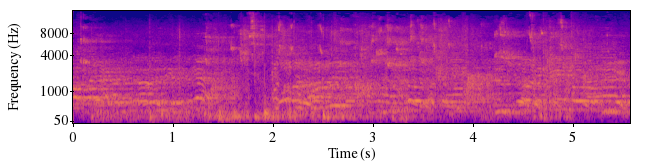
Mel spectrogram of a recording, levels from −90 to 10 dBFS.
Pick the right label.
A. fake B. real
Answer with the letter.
B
